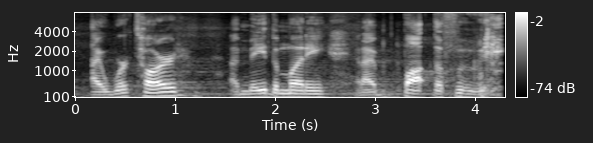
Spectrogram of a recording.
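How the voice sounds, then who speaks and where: A man with an American accent speaks at a medium pitch and moderate pace. Noticeable background noise runs under his voice. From US South, outskirts of Richmond, Virginia. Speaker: podcast host. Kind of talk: casual interview chat. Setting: on location in a museum.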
